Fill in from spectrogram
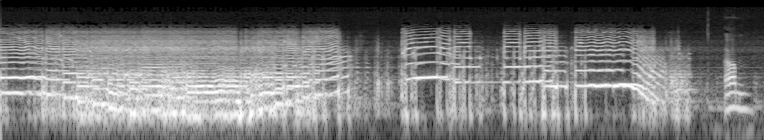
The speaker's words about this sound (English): Next to it, on the top row, we've got the line six, the green box. Again, I tend to use this for, there's a couple of effects. One of which is slap echo, very close echo.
